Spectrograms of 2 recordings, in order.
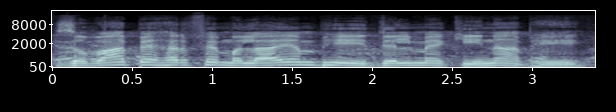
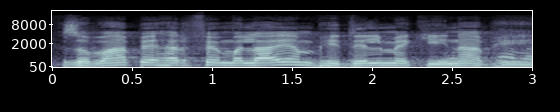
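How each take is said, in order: Both takes have the same delivery.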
